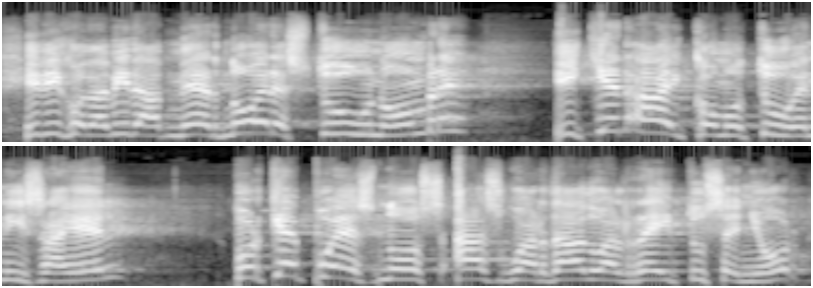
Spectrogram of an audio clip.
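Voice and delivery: preacher reading scripture to the church with mounting fervour; fervent scripture reading. Acted. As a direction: proclaim the verses like a preacher in full flow. Reads scripture with rising fervour.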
